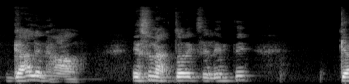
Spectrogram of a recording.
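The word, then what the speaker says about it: Gyllenhaal: un actor bueno que en realidad se pronuncia Jake galenhaal es un actor excelente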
